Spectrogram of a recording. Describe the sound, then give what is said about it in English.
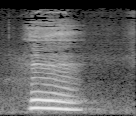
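A woman's single breathy, voiced yawn, about half a second long with a slightly falling pitch, then quiet. “She's yawning. I'm choking.”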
